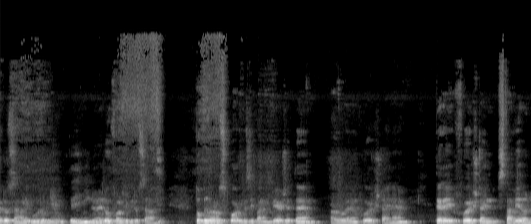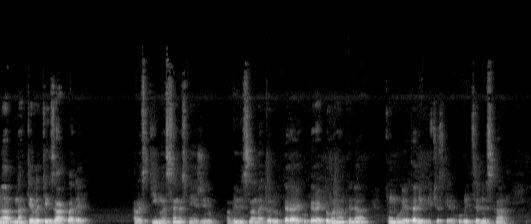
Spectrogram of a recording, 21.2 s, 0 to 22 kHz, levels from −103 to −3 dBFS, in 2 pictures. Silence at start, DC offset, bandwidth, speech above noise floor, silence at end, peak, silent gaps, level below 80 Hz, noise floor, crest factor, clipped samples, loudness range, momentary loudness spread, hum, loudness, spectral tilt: 0 s; under 0.1%; 19 kHz; 52 dB; 0.5 s; -10 dBFS; none; -58 dBFS; -80 dBFS; 20 dB; under 0.1%; 6 LU; 14 LU; none; -29 LUFS; -8.5 dB/octave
